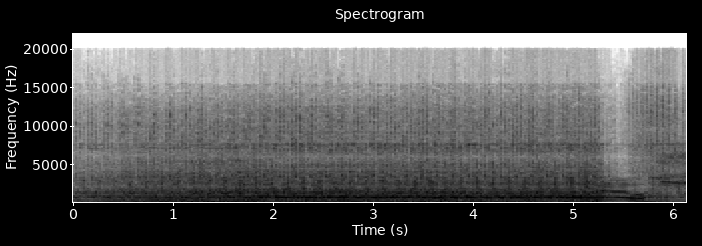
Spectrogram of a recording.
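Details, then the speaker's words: Ford 800 tractor idling after points clean-up and adjustment, about 5°C: quick puffing tick about four times a second from a small exhaust leak; some bluish smoke also seen puffing from the vent. "i don't see anything there but there's a bit of exhaust leak there that's not too bad i don't mind that"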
